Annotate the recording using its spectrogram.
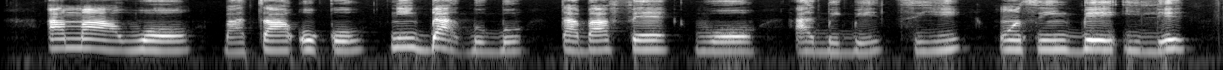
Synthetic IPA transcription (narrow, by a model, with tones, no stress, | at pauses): a˧mãː˦˧˨wɔ˧ | ba˨ta˧o˧ko˧ | nĩ˦ɡ͡ba˦˨ɡ͡bo˧ɡ͡bo˧ | ta˧ba˦fɛ˦ | wɔ˧ | a˨ɡ͡be˨ɡ͡be˨˦tʰi˨˦ | w̃ɔ̃˦ti˧n̩˦ɡ͡be˦i˦˧le˨˦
